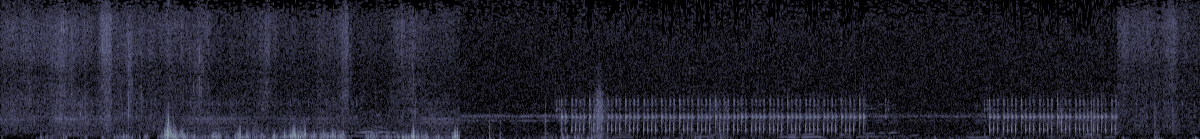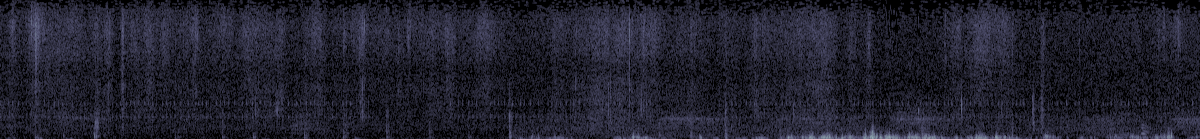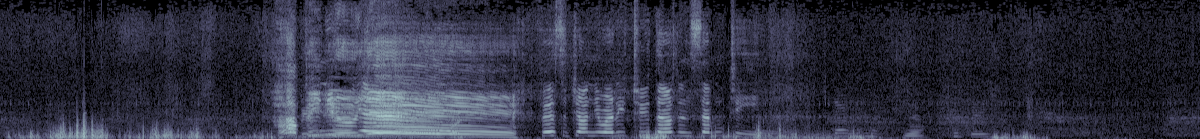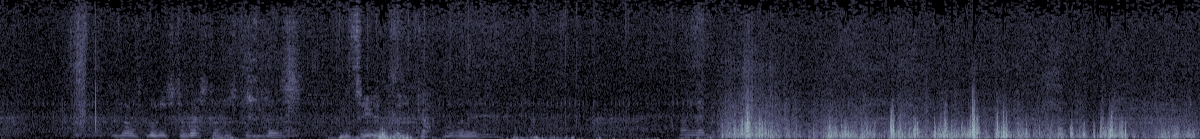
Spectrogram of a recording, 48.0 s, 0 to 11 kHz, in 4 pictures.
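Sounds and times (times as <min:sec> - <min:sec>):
wind buffeting microphone: 0:00.4 - 0:06.1, 0:17.2 - 0:26.8, 0:30.1 - 0:33.0, 0:33.9 - 0:34.5, 0:39.3 - 0:40.3, 0:41.0 - 0:48.0.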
